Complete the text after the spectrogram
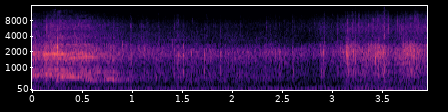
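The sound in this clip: A church audience applauds to welcome a speaker at a morning service, steady clapping that dips slightly in the middle and swells again toward the end.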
